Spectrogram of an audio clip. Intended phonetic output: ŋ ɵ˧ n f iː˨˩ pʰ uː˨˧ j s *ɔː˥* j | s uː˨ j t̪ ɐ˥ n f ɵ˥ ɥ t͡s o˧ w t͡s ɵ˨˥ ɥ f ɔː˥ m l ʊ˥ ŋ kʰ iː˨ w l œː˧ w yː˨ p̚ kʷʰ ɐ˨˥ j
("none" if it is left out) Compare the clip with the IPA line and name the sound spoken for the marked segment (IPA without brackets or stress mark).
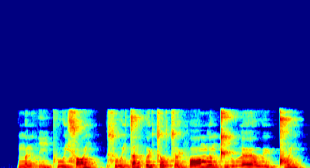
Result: ɔː˨˧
